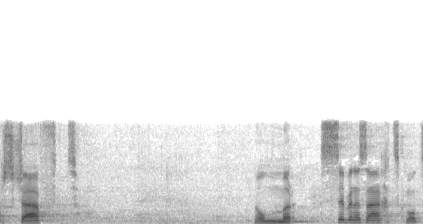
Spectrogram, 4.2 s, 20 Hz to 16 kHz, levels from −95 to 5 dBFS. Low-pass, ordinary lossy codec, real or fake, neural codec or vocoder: 7.2 kHz; MP3, 64 kbps; real; none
